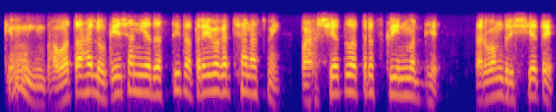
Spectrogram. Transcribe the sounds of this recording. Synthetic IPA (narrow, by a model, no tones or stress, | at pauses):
kĩbʱɐʋɐt̪ɐɦɐlokeʃɐnjɐd̪ɐst̪iːt̪ɐt̪ɾɐjʋɐɡɐt̪ːt͡ʃʰɐnɐsmḭ | pɐʂjɐt̪uʋɐt̪ɾɐskɾiːnmɐd̪ʱːje | sɐɾʋɐmd̪ɾiʃjɐt̪eː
